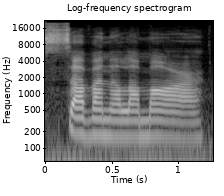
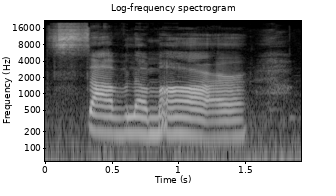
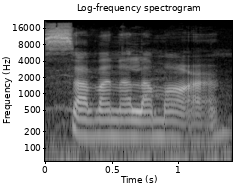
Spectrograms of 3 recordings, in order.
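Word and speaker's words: Savanna-la-Mar: school in savannah lamar yes it is savannah lamar not savlamar or saab as we say today nobody bothers to pronounce it correctly but yes it is savannah lamar ivy did not cherish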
